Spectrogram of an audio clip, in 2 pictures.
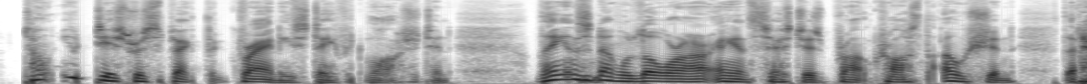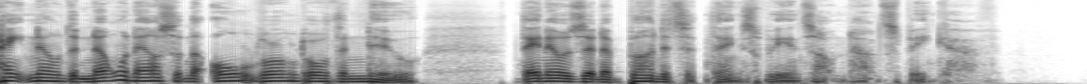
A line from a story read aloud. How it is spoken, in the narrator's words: Forbearance said softly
